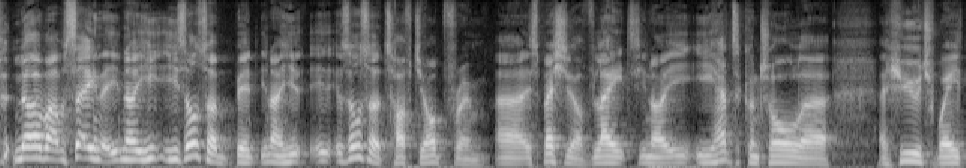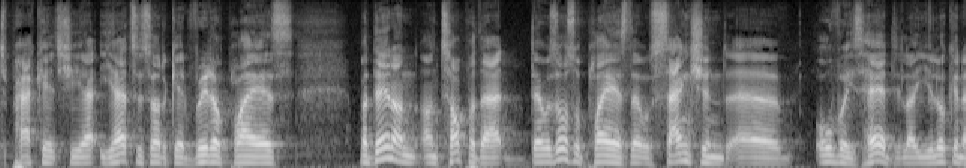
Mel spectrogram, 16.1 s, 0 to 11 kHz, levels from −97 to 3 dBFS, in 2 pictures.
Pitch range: 115-140 Hz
